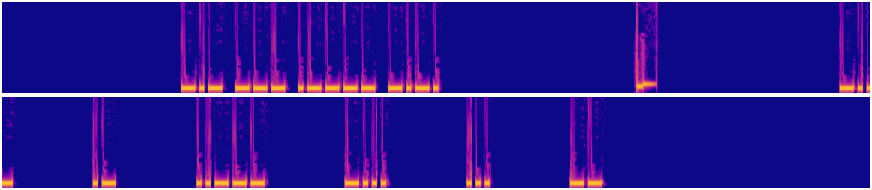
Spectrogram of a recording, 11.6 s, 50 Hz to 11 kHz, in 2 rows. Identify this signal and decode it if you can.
Morse code, heard as a keyed tone, about 40 wpm, spaced as for 18 wpm, 700 Hz. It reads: KO1C KA2BSM
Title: USA Call Signs - 6x Character Spacing - 40wpm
